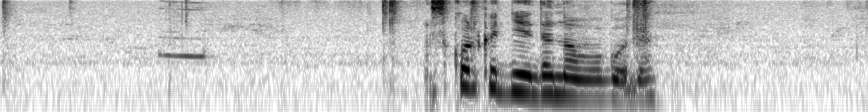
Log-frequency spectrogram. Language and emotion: Russian, neutral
